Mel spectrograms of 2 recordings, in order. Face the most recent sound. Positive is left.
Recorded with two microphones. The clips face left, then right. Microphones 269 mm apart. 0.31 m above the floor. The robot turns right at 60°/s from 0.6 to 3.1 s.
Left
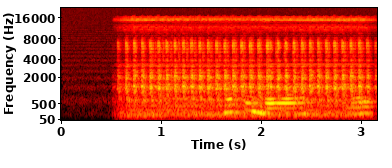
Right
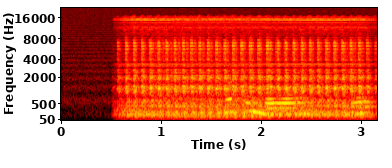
turn(degrees=-95)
